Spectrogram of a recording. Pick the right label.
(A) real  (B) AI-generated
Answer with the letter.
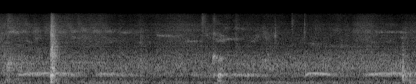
B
